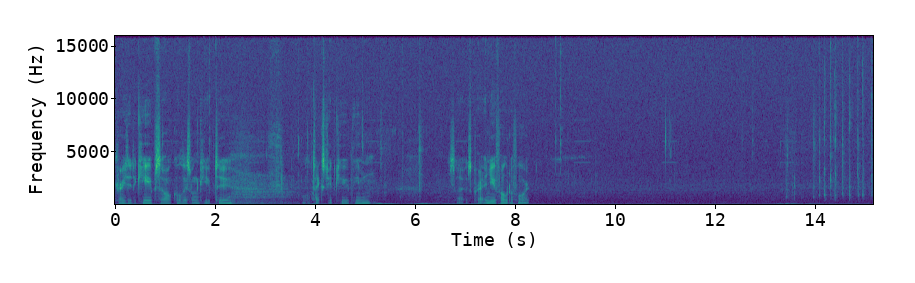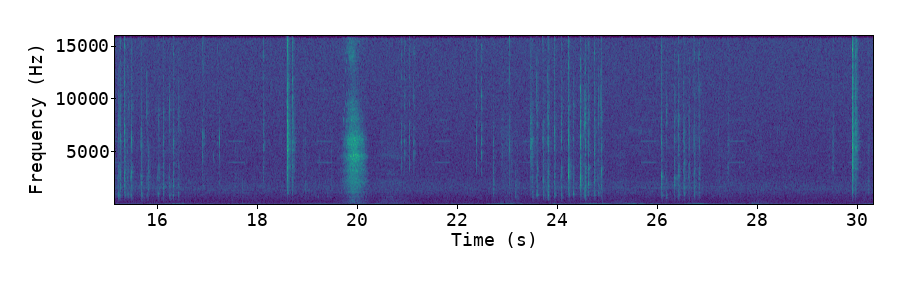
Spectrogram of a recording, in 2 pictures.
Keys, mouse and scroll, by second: 1.9 click, 8.9 click, 12.7 click, 14.1-16.4 typing, 15.2-17.9 drag, 18.6 Return, 21.0 click, 21.1 click, 22.5 click, 23.5-24.8 typing, 25.9-26.8 typing, 29.9 Return.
